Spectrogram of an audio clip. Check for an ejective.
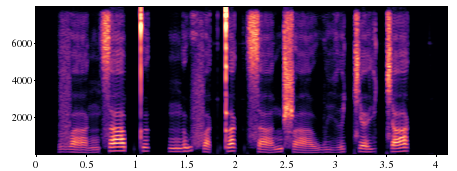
absent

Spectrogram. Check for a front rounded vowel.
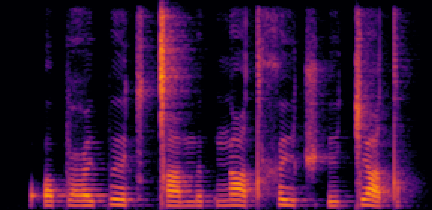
present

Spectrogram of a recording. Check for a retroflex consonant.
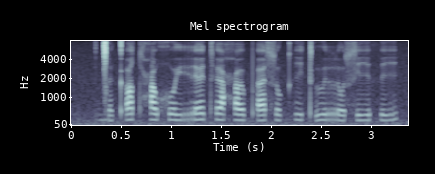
absent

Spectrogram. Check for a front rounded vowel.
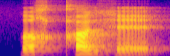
absent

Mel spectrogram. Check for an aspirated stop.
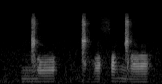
absent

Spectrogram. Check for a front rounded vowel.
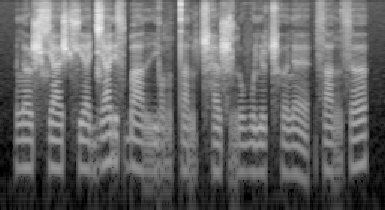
absent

